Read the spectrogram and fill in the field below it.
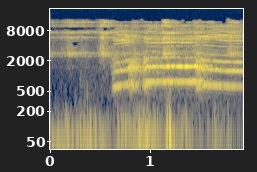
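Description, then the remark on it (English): A rooster crows, a single strained, drawn-out cock-a-doodle-doo with a bright harmonic tone, rising loud and holding before trailing off, with faint outdoor rumble underneath, at the front door of a home in County Wexford, with geese also there. “Just coming up to the front door, and there's a rooster and there's geese, and it's all very festive here.”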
